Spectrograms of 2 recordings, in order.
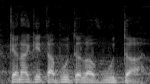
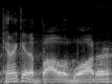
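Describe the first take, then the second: First: It is spoken in an African accent. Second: It is spoken in an American accent. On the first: "and Africa" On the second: "You go to America"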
